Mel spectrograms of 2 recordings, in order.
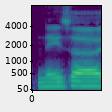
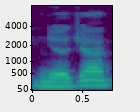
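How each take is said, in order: First: The name is said with an American-style pronunciation. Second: The name is said with a Chinese-like pronunciation. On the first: "how it would probably read to an American audience" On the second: "I tried to say it the way it reads in Chinese"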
